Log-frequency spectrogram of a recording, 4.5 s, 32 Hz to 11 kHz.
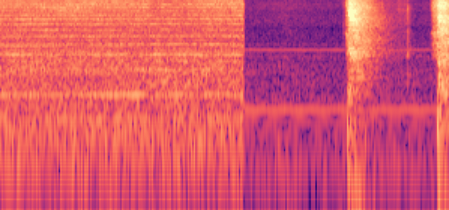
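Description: Water-cooled 2.2 kW ATC spindle of a CNC router running as it surfaces the MDF spoilboard, a steady rushing noise. It stops suddenly partway through, and near the end a short, loud hiss of compressed air comes from the spindle's pneumatic tool-release valve.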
